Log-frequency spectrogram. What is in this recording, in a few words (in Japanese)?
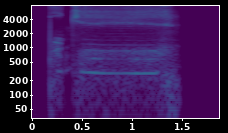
"ぼけーっ", kawaii voice; ASMR; 色々なワンショット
